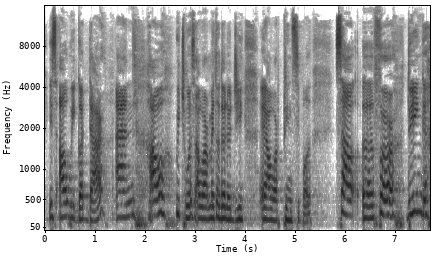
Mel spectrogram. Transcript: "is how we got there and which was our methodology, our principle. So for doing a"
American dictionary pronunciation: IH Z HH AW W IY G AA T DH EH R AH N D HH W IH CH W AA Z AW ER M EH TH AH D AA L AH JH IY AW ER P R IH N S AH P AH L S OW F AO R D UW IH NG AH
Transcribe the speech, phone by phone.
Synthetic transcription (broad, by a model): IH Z HH AW W IY G AA T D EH R AH N D HH W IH CH W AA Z AW ER M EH T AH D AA L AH JH IY AW ER P R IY N S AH P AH L S OW F AO R D UW IH NG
